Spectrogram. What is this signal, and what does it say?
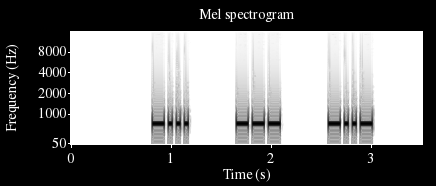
Morse code, heard as a keyed tone, about 31 wpm, spaced as for 14 wpm, 690 Hz. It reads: BOX
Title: 4x Character Spacing - Top 500 Words - 30wpm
